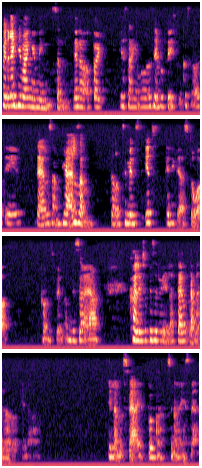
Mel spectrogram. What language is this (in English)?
Danish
